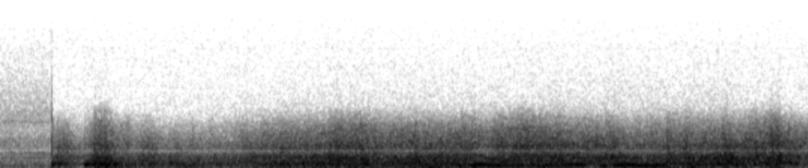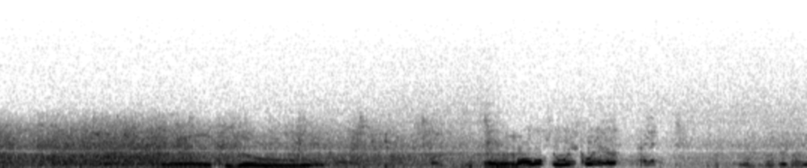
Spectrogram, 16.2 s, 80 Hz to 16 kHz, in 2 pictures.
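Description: Demolition charges go off with a sudden blast about half a second in. The refinery's 125-to-150-foot steel cat cracker tower then collapses in a long, loud rumble that lasts about eleven seconds and fades out near the end.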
